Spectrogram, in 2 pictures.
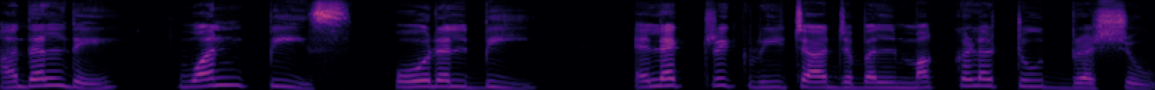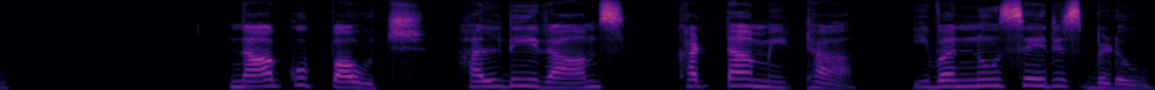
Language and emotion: Kannada, neutral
